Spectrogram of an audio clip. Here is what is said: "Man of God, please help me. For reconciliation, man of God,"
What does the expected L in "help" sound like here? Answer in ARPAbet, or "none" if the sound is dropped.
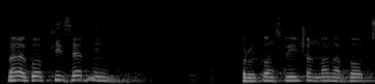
none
